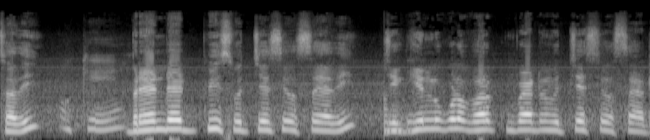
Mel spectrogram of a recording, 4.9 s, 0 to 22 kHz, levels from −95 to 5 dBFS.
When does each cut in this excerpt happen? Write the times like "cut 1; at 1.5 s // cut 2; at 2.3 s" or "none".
cut 1; at 2.9 s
